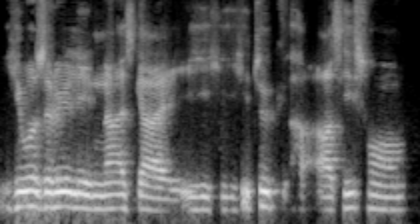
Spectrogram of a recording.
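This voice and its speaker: Halting young man, gravelly voice. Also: medium pitch, fairly even intonation. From Somalia. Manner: halting, many restarts and fillers. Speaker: panel guest telling his refugee story. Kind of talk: personal testimony in a panel conversation.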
